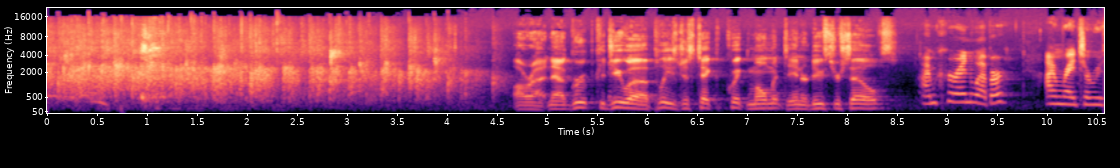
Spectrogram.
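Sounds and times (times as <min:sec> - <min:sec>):
audience applauding to welcome traveling improv actors: 0:00.0 - 0:04.8
speech: 0:04.7 - 0:10.5.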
